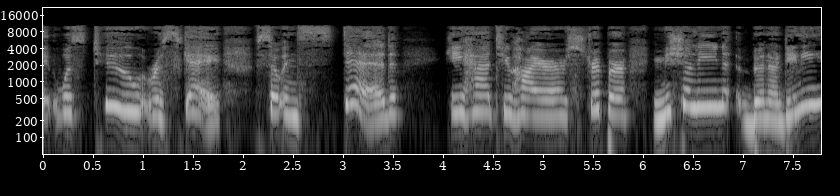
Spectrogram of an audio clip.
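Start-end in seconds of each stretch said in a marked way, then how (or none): 6.1-7.8 over-the-top, terrible, pitched-up French accent. Telling the bikini's history, says the model's name in terrible French accent. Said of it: "That's my terrible French accent".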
